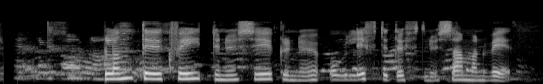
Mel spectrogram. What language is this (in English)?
Icelandic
